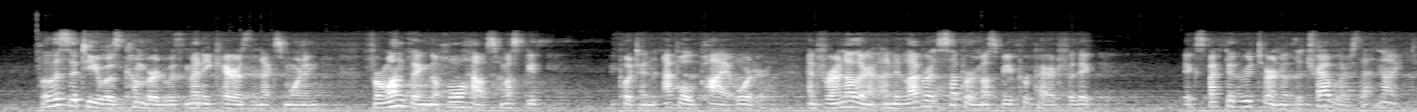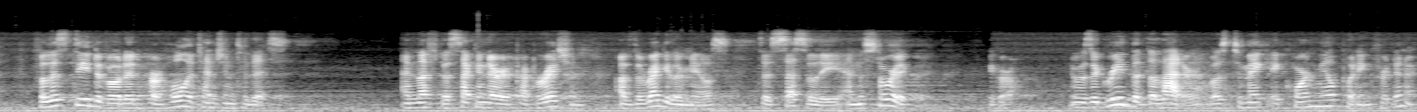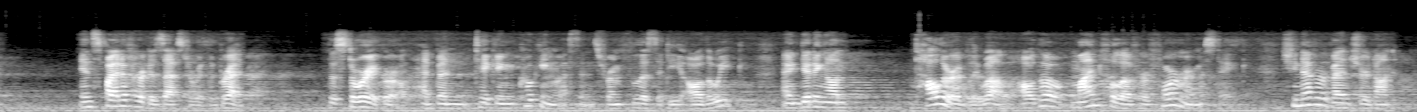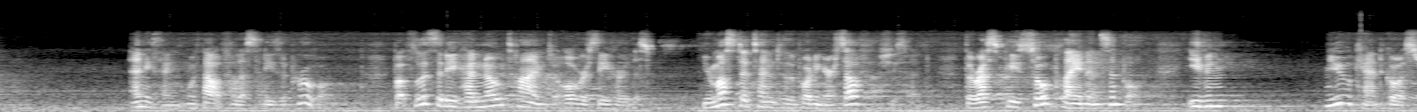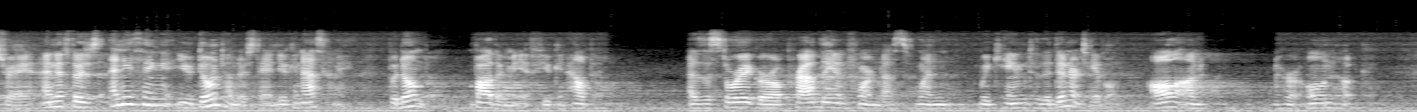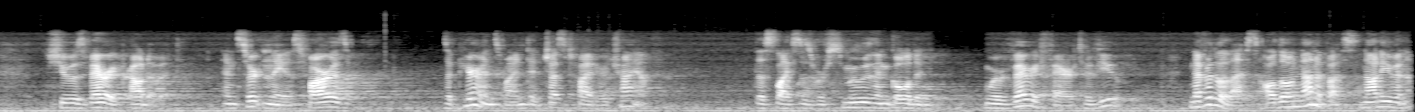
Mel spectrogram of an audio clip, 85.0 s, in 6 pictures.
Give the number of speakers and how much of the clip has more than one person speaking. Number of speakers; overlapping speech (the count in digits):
1, no overlap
